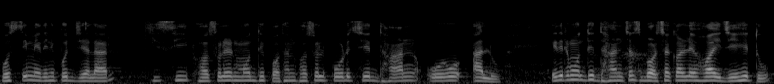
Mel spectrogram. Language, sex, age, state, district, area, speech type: Bengali, male, 30-45, West Bengal, Paschim Medinipur, rural, spontaneous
